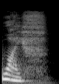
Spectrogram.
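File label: "wife", British English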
